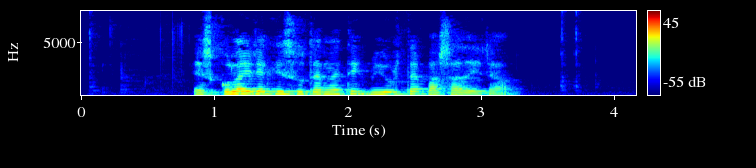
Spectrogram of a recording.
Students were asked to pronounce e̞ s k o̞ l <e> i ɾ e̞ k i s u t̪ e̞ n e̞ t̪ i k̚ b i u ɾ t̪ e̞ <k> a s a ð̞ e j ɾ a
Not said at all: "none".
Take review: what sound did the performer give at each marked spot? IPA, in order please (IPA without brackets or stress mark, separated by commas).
a, p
